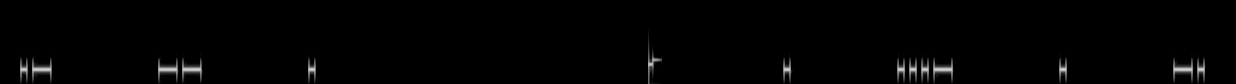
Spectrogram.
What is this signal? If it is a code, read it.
Morse code, heard as a keyed tone, about 21 wpm, spaced as for 7 wpm, 700 Hz. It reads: AME EVEN
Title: 6x Character Spacing - Top 300 Words - 20wpm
